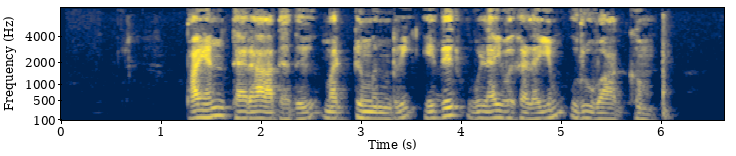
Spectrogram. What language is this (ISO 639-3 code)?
tam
